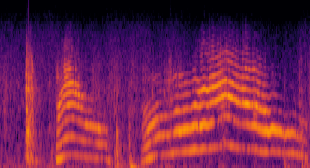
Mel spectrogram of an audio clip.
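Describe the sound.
Groucho, crawling around on a railing at a party in a film, imitates a cat, giving two loud meows: a short wavering one, then a long drawn-out yowl that rises and slowly falls, with a brief sharp noise just before.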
